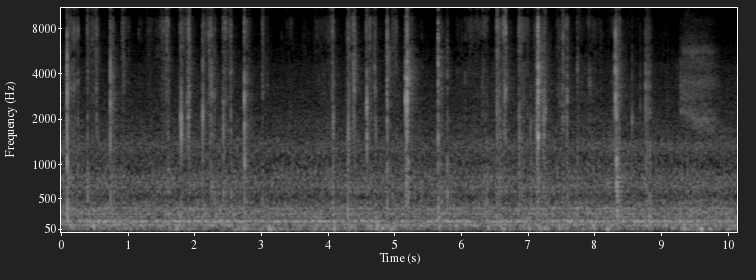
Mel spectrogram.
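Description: Tarot cards shuffled and drawn, a steady run of crisp flicks and snaps from the deck over a low room hum, close and continuous with occasional sharper slaps as cards are pulled.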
